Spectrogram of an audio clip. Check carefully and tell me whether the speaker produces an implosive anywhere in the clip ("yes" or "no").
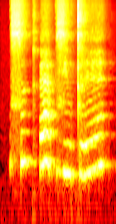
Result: no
